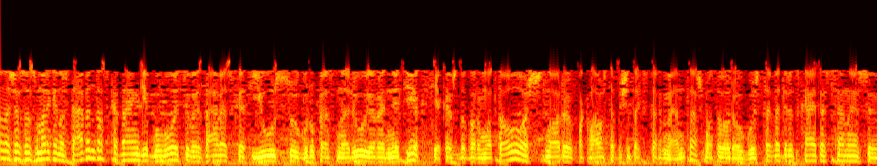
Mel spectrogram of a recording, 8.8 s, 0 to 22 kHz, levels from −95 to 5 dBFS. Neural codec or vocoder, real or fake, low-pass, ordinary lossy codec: none; real; 19.8 kHz; AAC, 16 kbps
